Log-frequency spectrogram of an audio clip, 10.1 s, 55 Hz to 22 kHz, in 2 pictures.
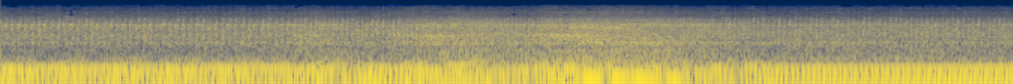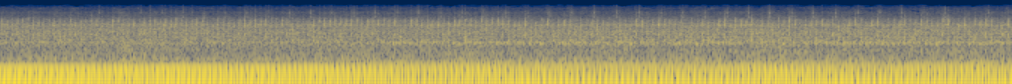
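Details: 1989 BMW M3 with original S14 engine, after replacing valve cover, spark plug and rear cylinder head panel gaskets and sealing intake vacuum fitting: catches and settles into a smooth, steady low idle with no knocking or misses; runs normally.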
